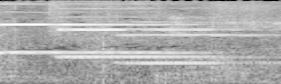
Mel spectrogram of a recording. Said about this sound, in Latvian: Vai deputātiem ir iebildumi, deputāti iebilst, lūdzu zvanu.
